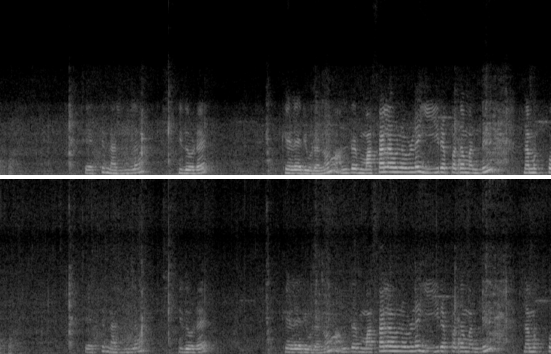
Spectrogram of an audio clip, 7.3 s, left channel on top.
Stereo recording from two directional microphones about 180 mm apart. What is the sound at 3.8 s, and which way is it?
A woman's voice, 15° left (ahead or behind).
